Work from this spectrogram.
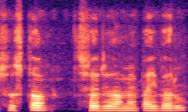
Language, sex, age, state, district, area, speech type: Odia, male, 30-45, Odisha, Malkangiri, urban, spontaneous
